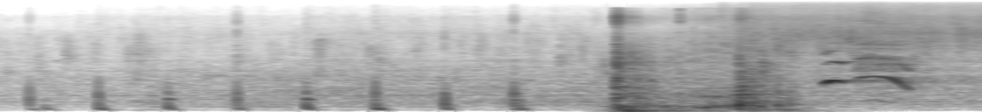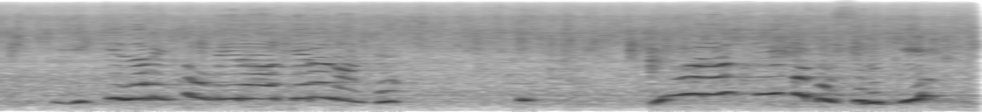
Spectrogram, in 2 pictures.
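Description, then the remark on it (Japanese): A shower bursts on after about three seconds of evenly spaced clicks, then runs as a steady hiss of cold spraying water while a voice makes wordless startled cries over it, surprised by the cold water. “このシャワー冷たくてついびっくりしちゃったの。”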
